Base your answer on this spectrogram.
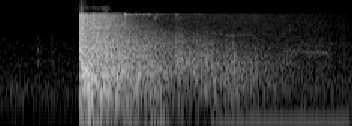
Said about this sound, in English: They've only given me a very cheap plastic toy gun. Pull the trigger.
